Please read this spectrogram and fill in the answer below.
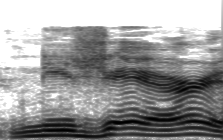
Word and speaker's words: Niger: The top of course being its near neighbor nger if you prefer the franophone type uh pronunciation.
